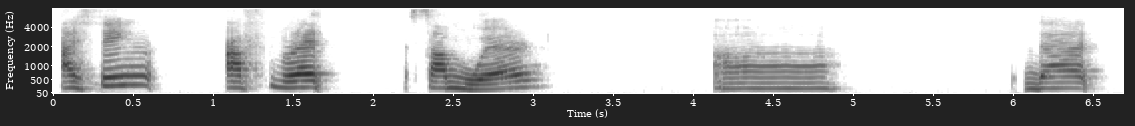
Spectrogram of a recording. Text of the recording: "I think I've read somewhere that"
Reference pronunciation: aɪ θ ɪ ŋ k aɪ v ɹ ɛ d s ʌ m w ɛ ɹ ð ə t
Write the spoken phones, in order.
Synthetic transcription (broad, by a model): aɪ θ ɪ ŋ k aɪ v ɹ ɛ d s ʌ m w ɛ ɹ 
